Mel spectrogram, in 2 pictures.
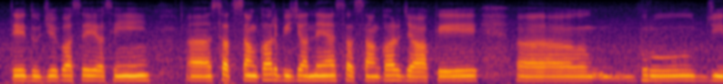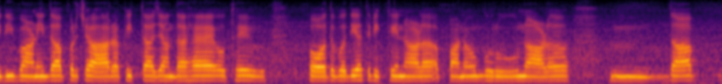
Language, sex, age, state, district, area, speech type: Punjabi, female, 45-60, Punjab, Mohali, urban, spontaneous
